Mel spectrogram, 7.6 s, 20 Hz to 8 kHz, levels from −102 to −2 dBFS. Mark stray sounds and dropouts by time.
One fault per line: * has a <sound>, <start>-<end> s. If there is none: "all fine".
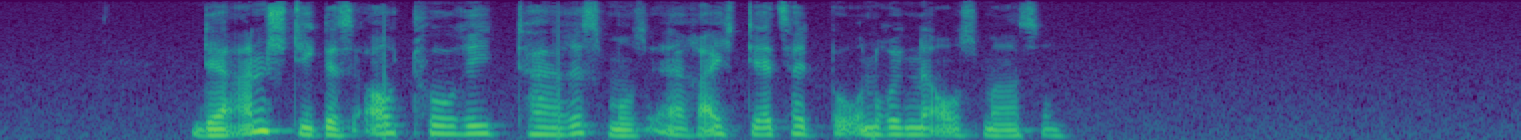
all fine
